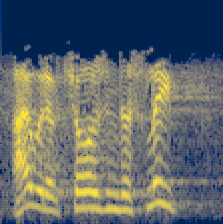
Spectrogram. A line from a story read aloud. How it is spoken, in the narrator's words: Thomas said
